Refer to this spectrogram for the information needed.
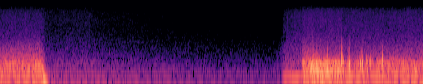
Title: COARSE CRACKLES - RIGHT LOWER LOBE | BREATH SOUNDS | AUSCULTATION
